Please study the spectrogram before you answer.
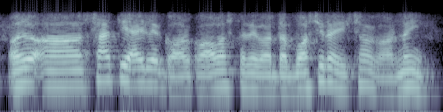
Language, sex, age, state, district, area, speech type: Nepali, male, 18-30, West Bengal, Darjeeling, rural, conversation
